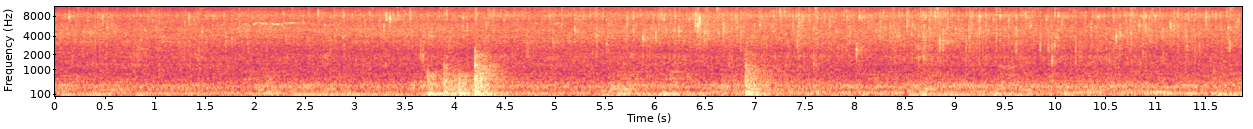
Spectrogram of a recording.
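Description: Breaded chicken patties shallow-frying in oil in a nonstick pan over a low flame: a steady sizzle, with a few soft scrapes and taps of a silicone spatula as the patties are turned over.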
